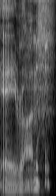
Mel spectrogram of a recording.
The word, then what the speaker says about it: Ehron: I hope I'm saying it's spelled EHRON, then Lime. I don't know if that's Aaron or Aaron or a different pronunciation, but As Canadians, we would pronounce that as Aaron.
